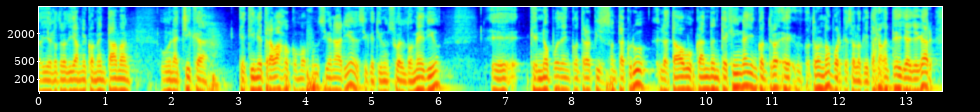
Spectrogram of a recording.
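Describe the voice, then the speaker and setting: Noticeable background noise sits behind a man with a fairly low pitch. He talks at a fairly quick pace with ordinary pitch variation. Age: 70s. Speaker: environmental activist and geographer. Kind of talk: interview answer.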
